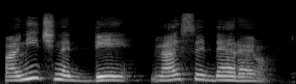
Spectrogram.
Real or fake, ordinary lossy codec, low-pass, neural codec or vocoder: fake; none; none; codec, 24 kHz, 0.9 kbps, WavTokenizer, medium music audio release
